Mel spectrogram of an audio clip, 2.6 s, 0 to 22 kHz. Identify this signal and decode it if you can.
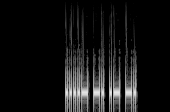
Morse code, heard as a keyed tone, about 40 wpm, 700 Hz. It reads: 4NAN
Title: Common Cut Numbers - 4-Digit 40wpm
